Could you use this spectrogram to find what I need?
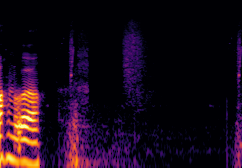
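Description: A fire bursts into flame with a soft whoosh.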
